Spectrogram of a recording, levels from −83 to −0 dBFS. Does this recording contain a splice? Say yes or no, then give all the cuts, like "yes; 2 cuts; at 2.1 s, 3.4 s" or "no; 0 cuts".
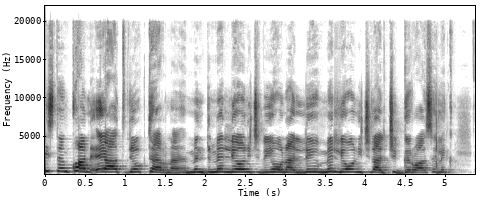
no; 0 cuts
